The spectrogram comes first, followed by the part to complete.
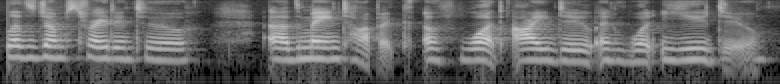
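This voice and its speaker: A woman's voice: lowish voice, steady tone, slow, darkish tone. A woman from Ukraine, a native Ukrainian speaker with an American-sounding accent, hosting a casual chat with her partner. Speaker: podcast host.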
